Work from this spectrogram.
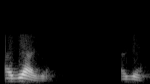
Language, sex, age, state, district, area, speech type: Odia, male, 45-60, Odisha, Kendujhar, urban, conversation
